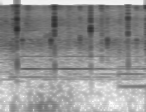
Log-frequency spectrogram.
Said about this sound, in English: Awesome, church, can we just clap for these people that made that decision today? That is so awesome.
